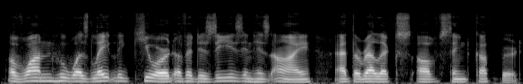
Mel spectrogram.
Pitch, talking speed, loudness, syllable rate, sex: 135 Hz, 205 wpm, -18 LUFS, 5.4 syllables/s, male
